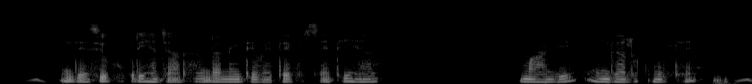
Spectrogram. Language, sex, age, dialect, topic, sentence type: Chhattisgarhi, male, 18-24, Eastern, agriculture, statement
